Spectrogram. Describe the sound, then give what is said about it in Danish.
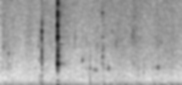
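Someone eating, with a sharp crunchy bite followed by a few softer, quiet chewing clicks over a low background murmur, and no talking. “Nu forholder jeg mig til det, mens jeg spiser noget, ja, der er virkelig lækkert.”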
